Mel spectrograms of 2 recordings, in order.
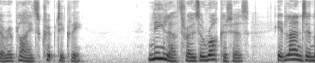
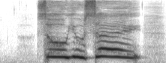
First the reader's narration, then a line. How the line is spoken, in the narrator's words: Phelon thunders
